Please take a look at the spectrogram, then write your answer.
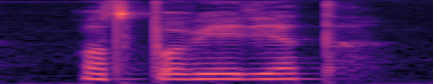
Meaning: to reply, to answer
- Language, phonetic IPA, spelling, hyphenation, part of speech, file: Czech, [ˈotpovjɛɟɛt], odpovědět, od‧po‧vě‧dět, verb, Cs-odpovědět.ogg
